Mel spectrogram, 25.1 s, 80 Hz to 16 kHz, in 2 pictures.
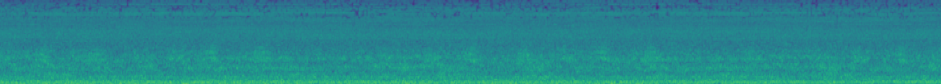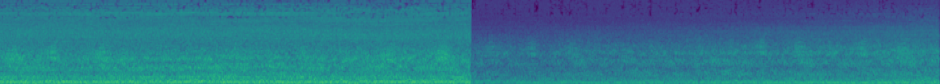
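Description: Me 262 jet aircraft taking off in the Il-2 Sturmovik flight game, a steady loud roar of jet engines that holds constant before dropping abruptly to a quieter, duller hum near the end.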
